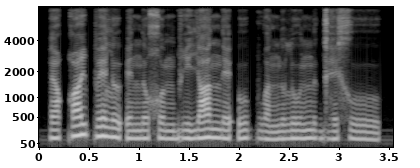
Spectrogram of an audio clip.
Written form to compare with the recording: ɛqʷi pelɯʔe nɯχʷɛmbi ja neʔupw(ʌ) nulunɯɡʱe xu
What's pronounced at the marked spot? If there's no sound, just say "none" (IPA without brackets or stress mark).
ʌ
